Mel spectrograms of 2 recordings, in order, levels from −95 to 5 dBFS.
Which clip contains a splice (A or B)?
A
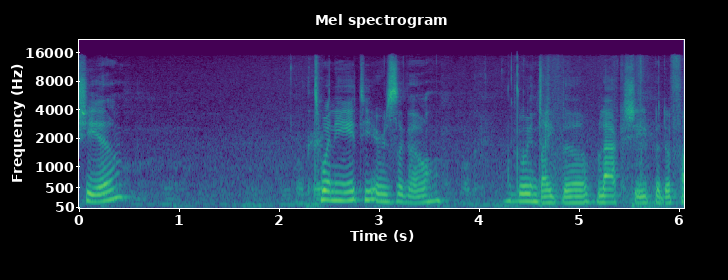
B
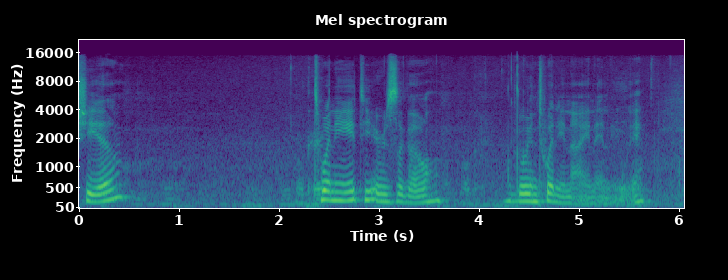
B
